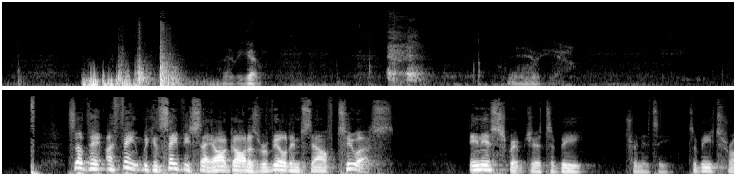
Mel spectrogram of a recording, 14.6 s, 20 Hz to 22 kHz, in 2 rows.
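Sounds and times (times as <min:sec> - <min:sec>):
chair being shifted back into place: 0:00.9 - 0:01.9
speech: 0:02.4 - 0:02.7, 0:08.0 - 0:11.3, 0:12.0 - 0:14.6.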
